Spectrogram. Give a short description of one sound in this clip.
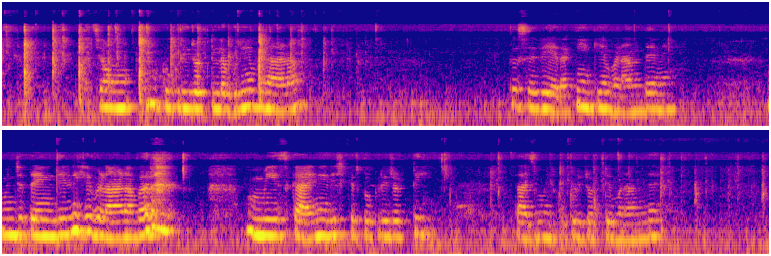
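A young woman speaks calmly and cheerfully, close by.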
